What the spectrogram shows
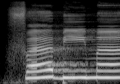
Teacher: ke [Musik] auzubillahiminasyaitanirrajim Bismillahirrahmanirrahim fabima Ma hukumnya adalah Mad Thobi'i dahohiri sebab ada Alif didahului baris fathah maka huruf mim ini kita panjangkan dua harakat saja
